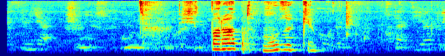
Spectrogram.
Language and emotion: Russian, neutral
